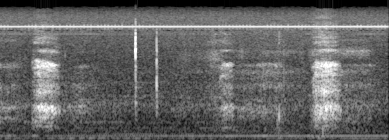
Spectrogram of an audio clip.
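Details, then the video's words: A tired female bulldog, Scarlett, sitting after a wild burst of running indoors, gives two loud raspy wheezing breaths about three seconds apart, with quieter snuffles between them and a few sharp clicks. "Scarlett Lee the Bulldog goes Crazy"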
